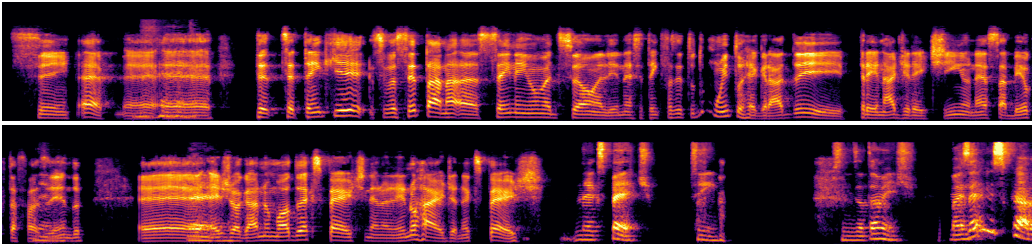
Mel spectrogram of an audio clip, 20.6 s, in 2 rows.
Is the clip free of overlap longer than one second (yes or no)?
yes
